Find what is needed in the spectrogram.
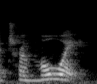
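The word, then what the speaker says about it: travois: the words to know a travoy s is silent a sled with two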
